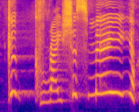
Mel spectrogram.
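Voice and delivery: very high, slow, hammed-up shock; drawn-out squeal of dismay; shocked exclamation. A narrator's reading. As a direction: exclaim it in horrified astonishment. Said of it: "looked into the water and exclaimed".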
